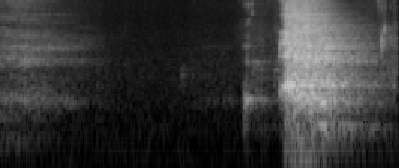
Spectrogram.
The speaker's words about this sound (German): Ich muss kurz niesen.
